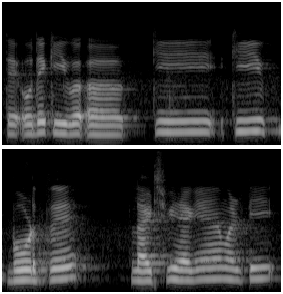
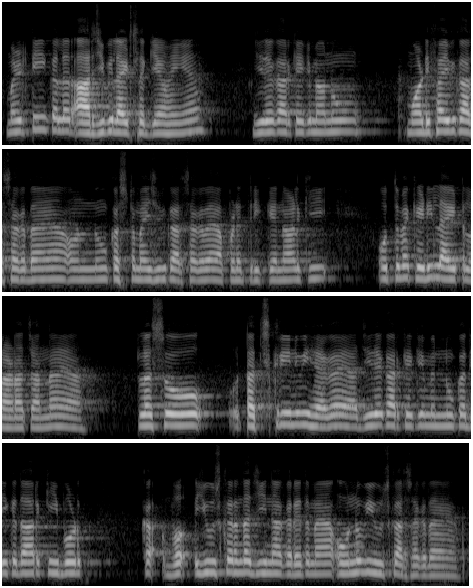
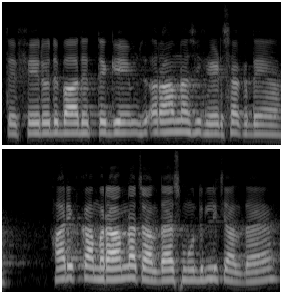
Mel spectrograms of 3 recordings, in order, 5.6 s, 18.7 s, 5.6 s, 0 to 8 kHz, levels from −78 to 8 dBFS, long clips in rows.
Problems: background sounds at intervals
